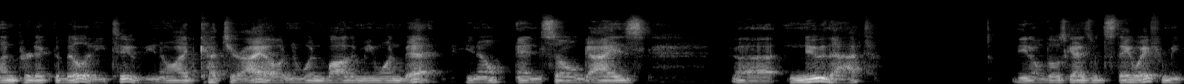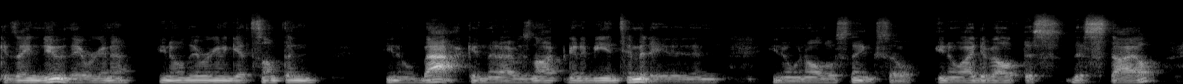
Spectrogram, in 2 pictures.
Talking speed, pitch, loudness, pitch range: 180 wpm, 90 Hz, -26 LUFS, 85-95 Hz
